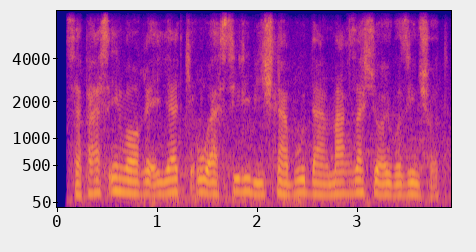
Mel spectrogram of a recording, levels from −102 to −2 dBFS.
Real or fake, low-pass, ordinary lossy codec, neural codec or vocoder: real; 7.2 kHz; Opus, 16 kbps; none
